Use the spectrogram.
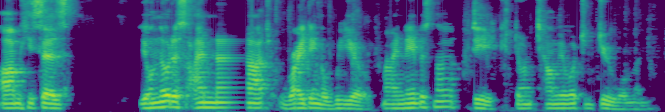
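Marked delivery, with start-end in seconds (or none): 1.4-6.4 very quiet, hushed, very soft, under the breath. Voicing a character who answers quietly before the squires notice: speaking very quietly. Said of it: "he just says very quiet".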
